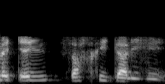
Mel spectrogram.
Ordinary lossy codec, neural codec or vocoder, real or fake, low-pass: none; codec, 16 kHz, 4.8 kbps, FACodec; fake; 3.6 kHz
